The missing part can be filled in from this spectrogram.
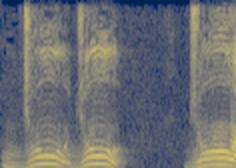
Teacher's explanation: واو مادية، ليه؟ عشان ساكنة ما قبلها مضموم قبلها حركة مجانسة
